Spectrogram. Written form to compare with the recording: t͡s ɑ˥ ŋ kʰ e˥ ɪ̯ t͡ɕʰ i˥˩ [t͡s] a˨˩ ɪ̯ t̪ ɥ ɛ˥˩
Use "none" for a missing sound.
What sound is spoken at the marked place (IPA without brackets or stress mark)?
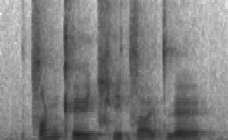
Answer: t͡s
